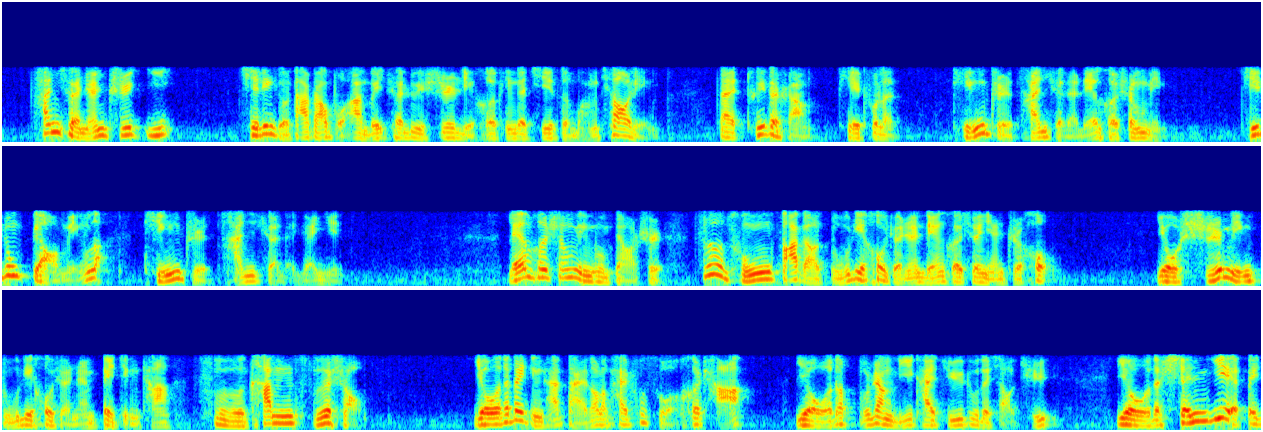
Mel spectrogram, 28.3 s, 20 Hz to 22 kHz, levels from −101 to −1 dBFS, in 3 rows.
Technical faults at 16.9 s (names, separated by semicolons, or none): AMR narrowband mobile codec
